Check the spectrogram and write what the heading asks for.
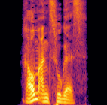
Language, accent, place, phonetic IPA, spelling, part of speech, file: German, Germany, Berlin, [ˈʁaʊ̯mʔanˌt͡suːɡəs], Raumanzuges, noun, De-Raumanzuges.ogg
- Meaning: genitive singular of Raumanzug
